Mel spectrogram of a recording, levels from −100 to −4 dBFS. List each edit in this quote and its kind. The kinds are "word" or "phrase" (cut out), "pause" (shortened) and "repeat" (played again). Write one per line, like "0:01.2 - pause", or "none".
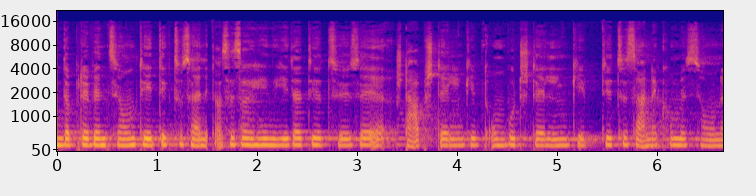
0:01.5 - word
0:01.8 - word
